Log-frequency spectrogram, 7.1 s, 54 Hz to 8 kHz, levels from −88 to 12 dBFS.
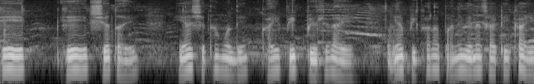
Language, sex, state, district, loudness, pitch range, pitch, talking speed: Marathi, male, Maharashtra, Sindhudurg, -19 LUFS, 125-140 Hz, 135 Hz, 160 wpm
